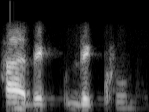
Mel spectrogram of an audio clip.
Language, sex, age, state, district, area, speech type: Bengali, male, 45-60, West Bengal, South 24 Parganas, rural, conversation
